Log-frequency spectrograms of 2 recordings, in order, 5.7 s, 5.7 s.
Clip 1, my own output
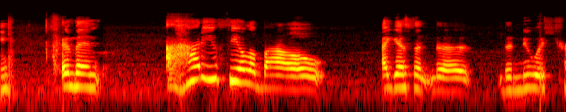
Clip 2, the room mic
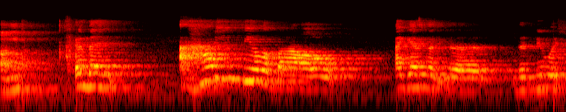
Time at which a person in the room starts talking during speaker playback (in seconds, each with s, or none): none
